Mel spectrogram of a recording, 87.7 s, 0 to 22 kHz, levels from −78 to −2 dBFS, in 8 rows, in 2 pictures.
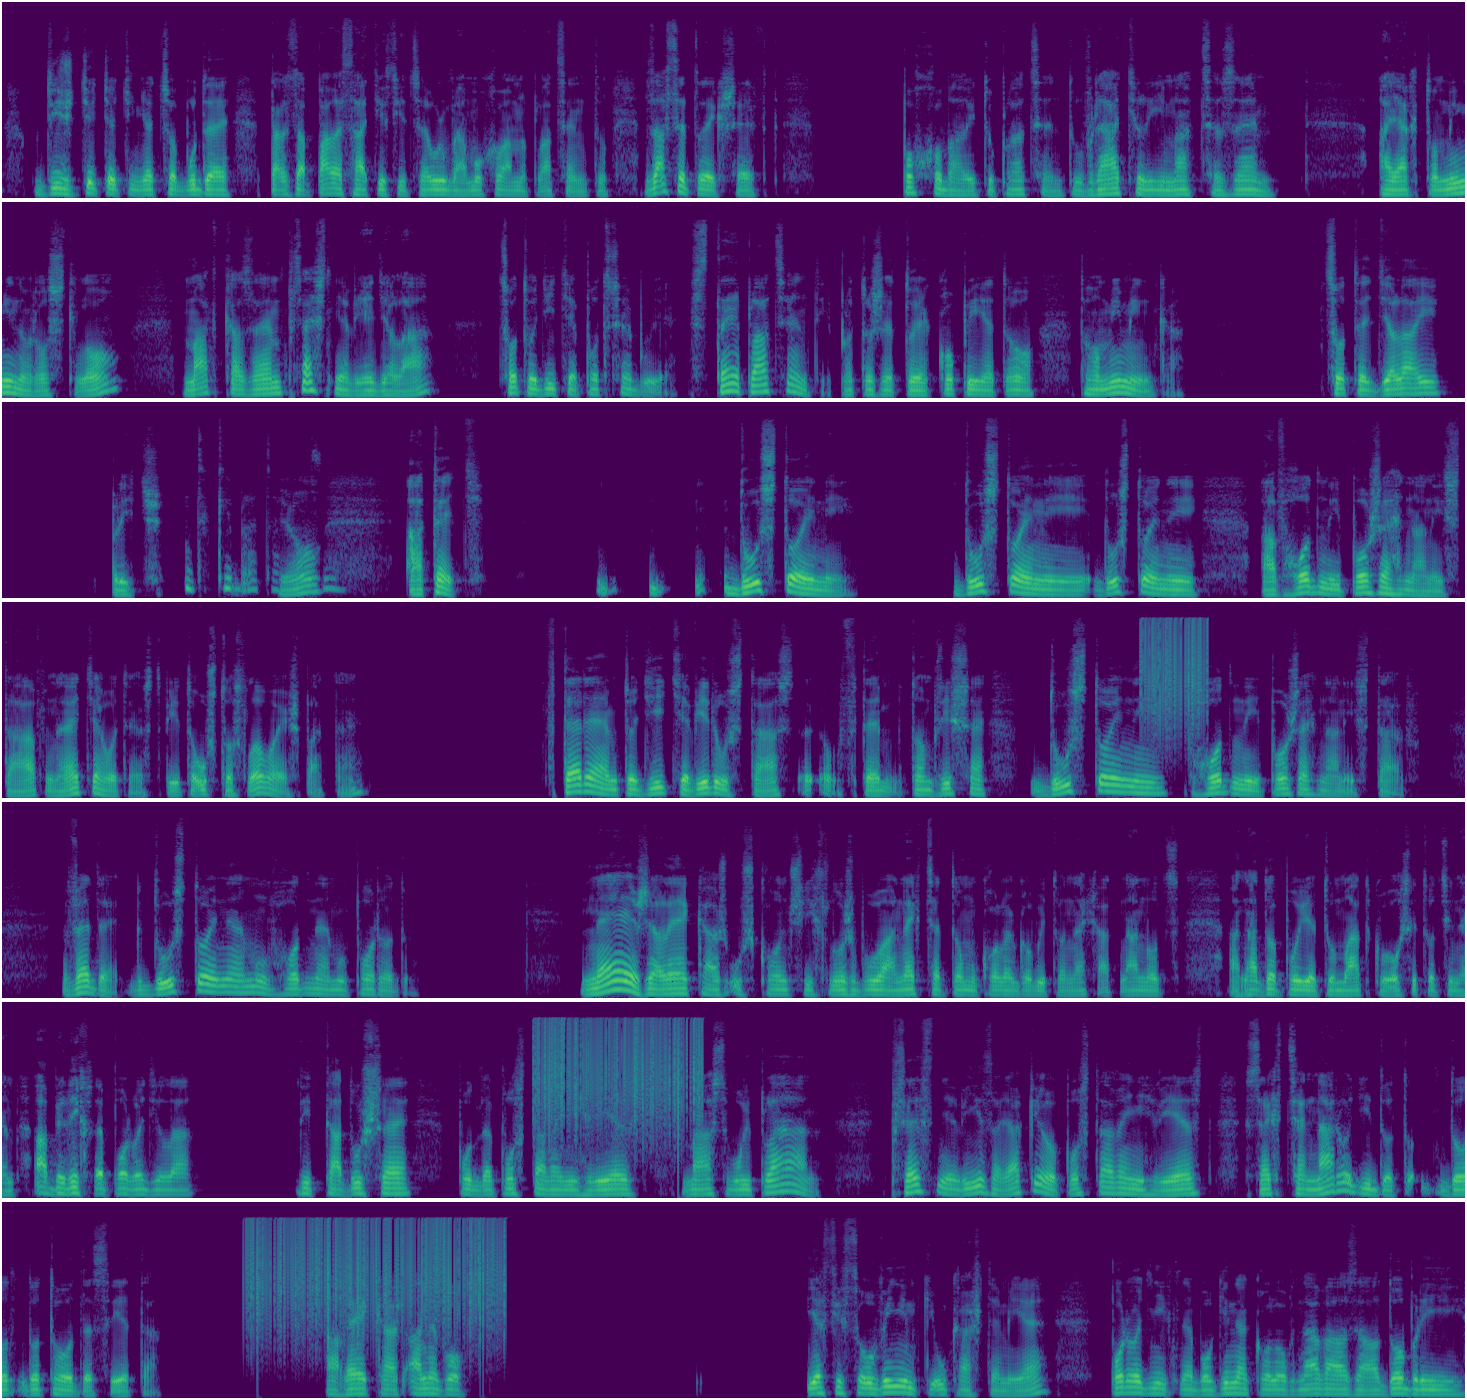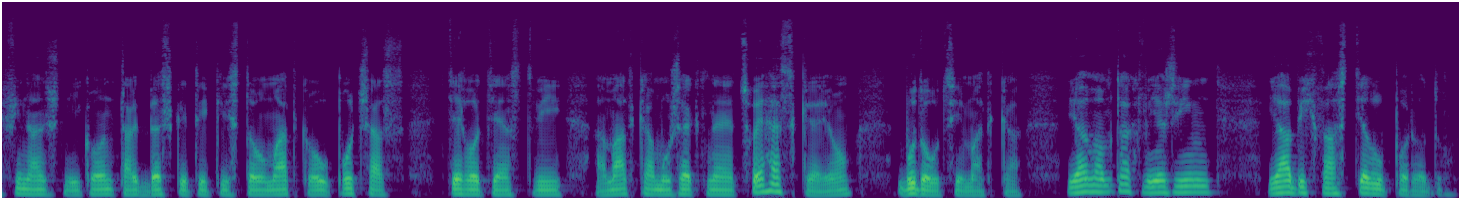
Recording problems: crackling; loud; at 41 s, from 59 s to 1:00 and from 1:08 to 1:10; 1 dB below the speech

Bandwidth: 15.5 kHz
